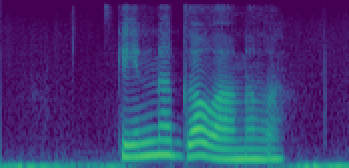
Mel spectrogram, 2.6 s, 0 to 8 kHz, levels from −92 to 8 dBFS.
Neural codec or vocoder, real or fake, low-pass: codec, 16 kHz, 0.5 kbps, X-Codec, HuBERT features, trained on balanced general audio; fake; 7.2 kHz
